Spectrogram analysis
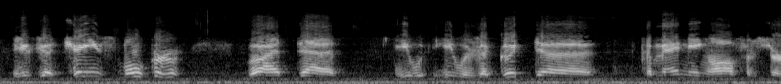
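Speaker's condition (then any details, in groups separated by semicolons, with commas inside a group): Parkinson's disease; on medication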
